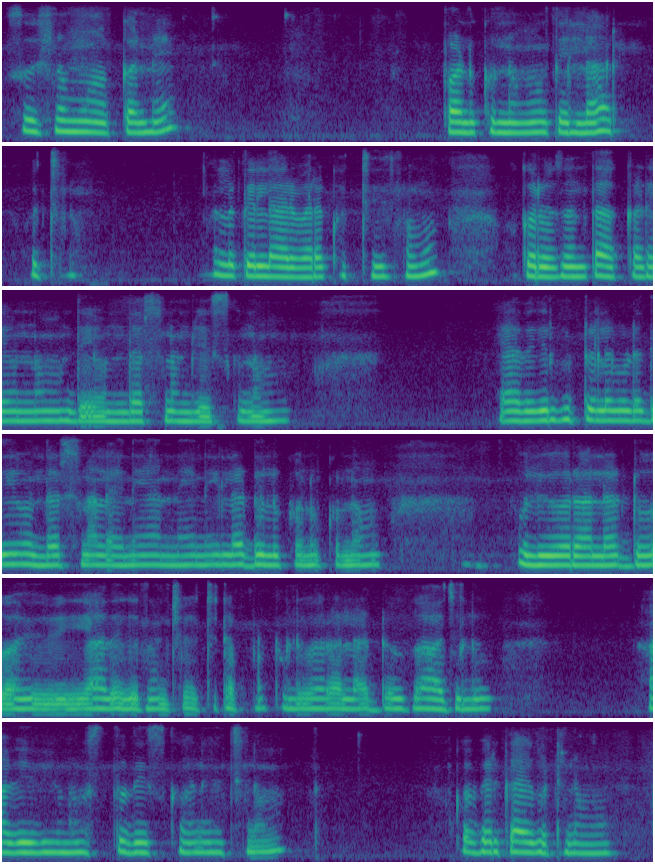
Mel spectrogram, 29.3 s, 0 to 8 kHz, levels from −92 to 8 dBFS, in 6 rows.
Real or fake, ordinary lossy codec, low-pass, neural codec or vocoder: real; Opus, 32 kbps; 7.2 kHz; none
